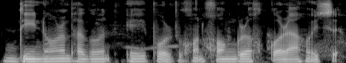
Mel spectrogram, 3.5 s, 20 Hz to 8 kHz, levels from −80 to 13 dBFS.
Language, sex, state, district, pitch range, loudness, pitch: Assamese, male, Assam, Sonitpur, 115-125 Hz, -16 LUFS, 115 Hz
